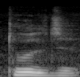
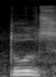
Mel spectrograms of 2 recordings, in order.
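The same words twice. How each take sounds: First: The word ends in a voiced z sound. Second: The word ends in a voiceless s sound. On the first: The speaker calls it right. "జ జ" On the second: The speaker calls it wrong. "టూల్స్ కాదు"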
